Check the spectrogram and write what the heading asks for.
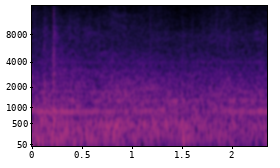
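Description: Steady background hum of a large gym with a thin, faint steady whine, and a couple of faint light clicks.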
